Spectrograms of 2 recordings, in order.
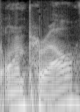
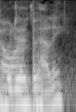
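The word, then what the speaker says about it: Oren Peli: He goes, "Yo, I think his name is Orin Perel. Is that how you say his name? Orin Pelly?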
